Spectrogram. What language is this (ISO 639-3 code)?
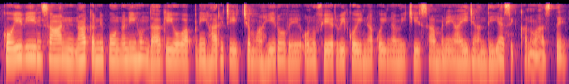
pan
